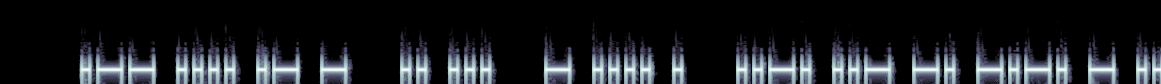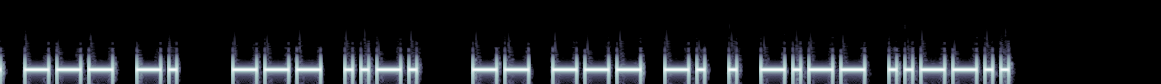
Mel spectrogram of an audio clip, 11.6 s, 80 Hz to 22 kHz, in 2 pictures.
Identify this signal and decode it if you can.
Morse code, heard as a keyed tone, about 30 wpm, 700 Hz. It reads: WHAT IS THE FUNCTION OF MONEY?
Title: Sentences from Top 1100 Words 30wpm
